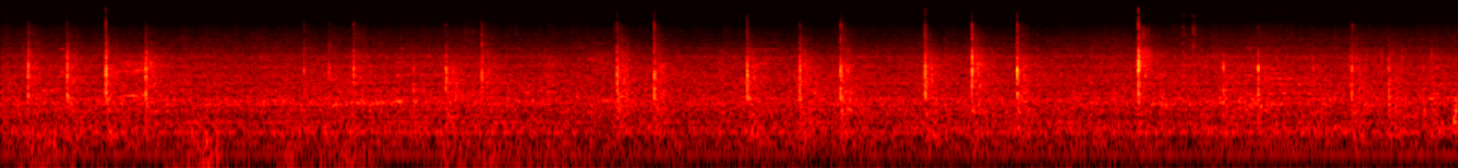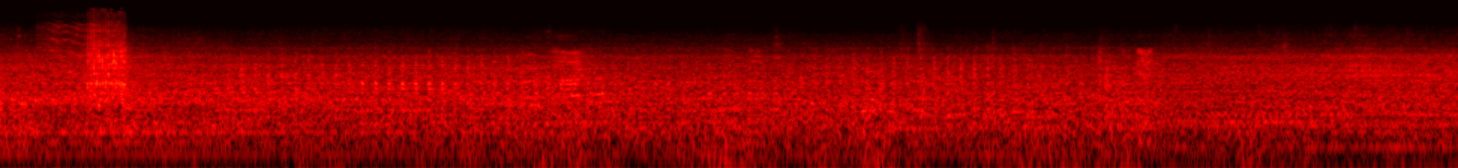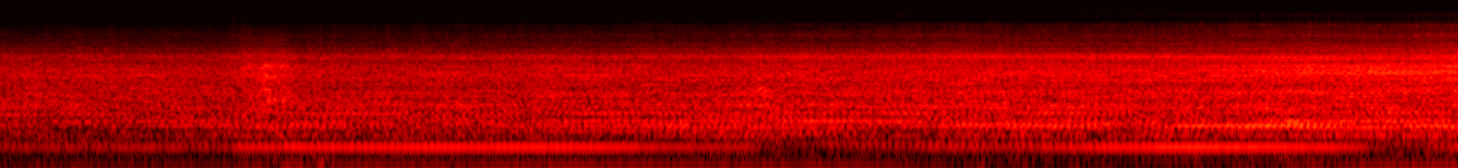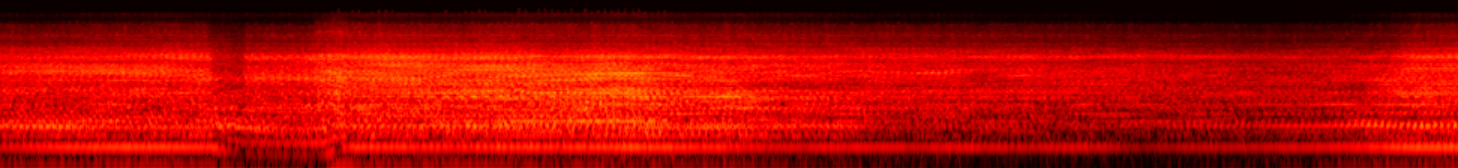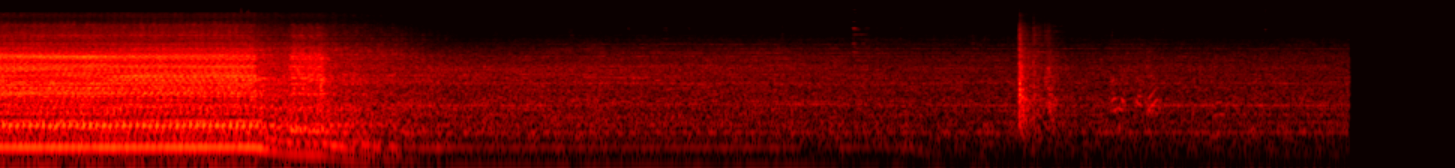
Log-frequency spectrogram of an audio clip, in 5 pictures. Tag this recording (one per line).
field-recording
construction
